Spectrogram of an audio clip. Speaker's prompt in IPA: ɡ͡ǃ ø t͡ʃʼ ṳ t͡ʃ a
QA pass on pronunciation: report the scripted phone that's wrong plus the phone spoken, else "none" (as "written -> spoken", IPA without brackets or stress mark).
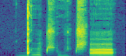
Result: t͡ʃ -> t͡ʃʼ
